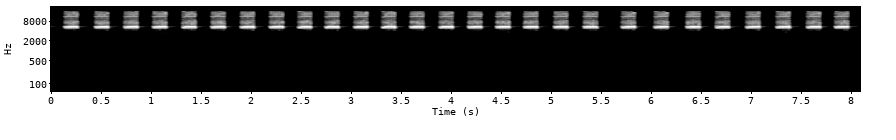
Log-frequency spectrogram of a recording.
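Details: Crickets chirping at night, recorded live on a Sony PCM D100 field recorder: a clean, high-pitched pulsed chirp repeating steadily about three times per second, each pulse bright and ringing, with no other sounds.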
